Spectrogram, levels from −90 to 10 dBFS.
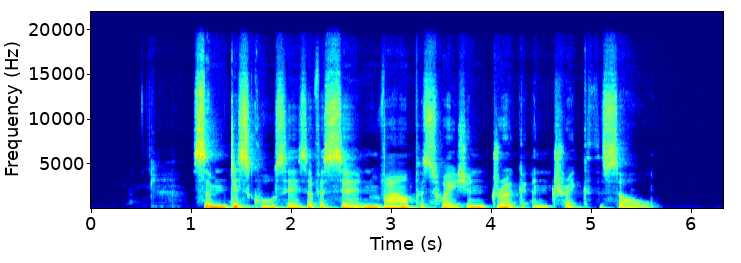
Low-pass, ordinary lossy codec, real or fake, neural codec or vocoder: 19.8 kHz; none; real; none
